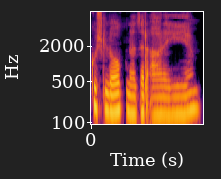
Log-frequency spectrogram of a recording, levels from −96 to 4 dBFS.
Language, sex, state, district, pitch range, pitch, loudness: Hindi, female, Arunachal Pradesh, Lower Dibang Valley, 140-165 Hz, 150 Hz, -16 LUFS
